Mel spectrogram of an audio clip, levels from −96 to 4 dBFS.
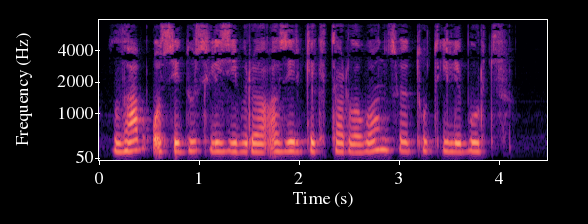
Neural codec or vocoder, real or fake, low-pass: none; real; 7.2 kHz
